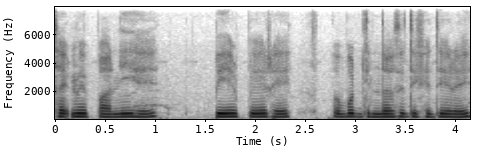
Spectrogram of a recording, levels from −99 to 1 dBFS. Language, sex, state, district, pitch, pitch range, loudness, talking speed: Hindi, female, Arunachal Pradesh, Longding, 210 Hz, 205-215 Hz, -16 LUFS, 200 wpm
